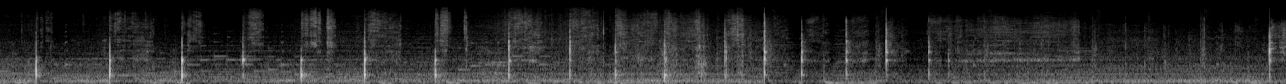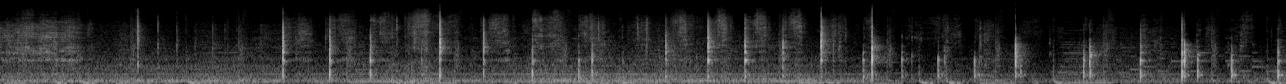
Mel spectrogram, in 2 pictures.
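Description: A spoon scrapes and scoops a thick chocolate chip mixture in a bowl, giving repeated close knocks, clacks and smearing rubs in an irregular rhythm over steady kitchen background noise.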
